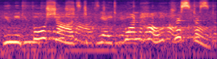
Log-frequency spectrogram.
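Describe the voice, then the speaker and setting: A woman playing an earnest young female guide in a fantasy game, speaking plainly over loud background sound. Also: sits high, a little slow, echoey room, a crowd in the background. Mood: earnest, instructive. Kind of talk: scripted fantasy game dialogue.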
